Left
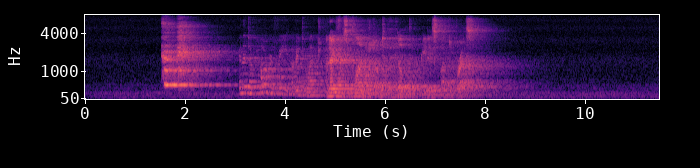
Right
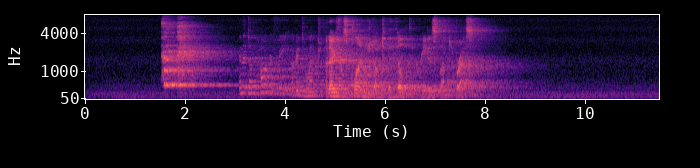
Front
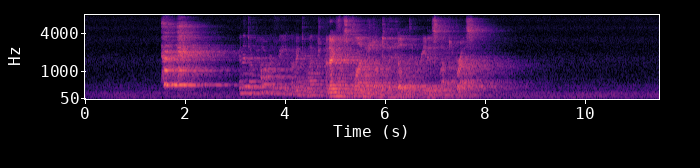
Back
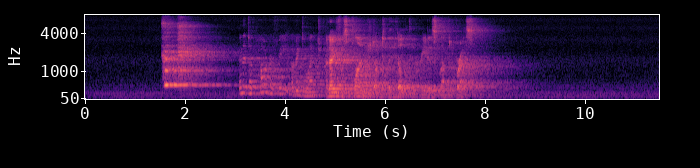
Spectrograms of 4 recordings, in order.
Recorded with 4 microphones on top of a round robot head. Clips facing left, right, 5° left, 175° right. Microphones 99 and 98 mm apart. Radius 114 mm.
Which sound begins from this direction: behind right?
A man speaking, at 3.1 s.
